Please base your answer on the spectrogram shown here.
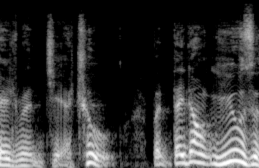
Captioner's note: speaks in foreign language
